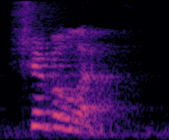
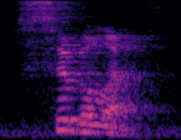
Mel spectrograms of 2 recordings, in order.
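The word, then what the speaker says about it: shibboleth: the dialect of ephraim had trouble pronouncing the sound do it again they couldn't do that so when they said it came out all right so they'd ask all the people who came to the river crossing to pronounce shiva left so can you say chevrolet guess what the ephraim knights couldn't say it all they could say was sibilif that's the way they could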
